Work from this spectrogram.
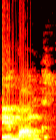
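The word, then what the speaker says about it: among: a teacher is Singh अमंग अमंग या अमोंग दोनों उच्चारण है अमोंग मेनी स्टूडेंट्स तो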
